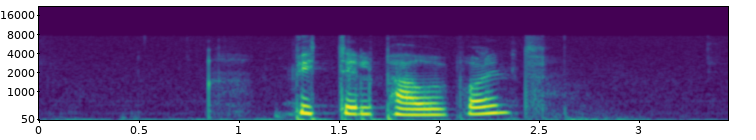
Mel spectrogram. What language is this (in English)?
Norwegian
